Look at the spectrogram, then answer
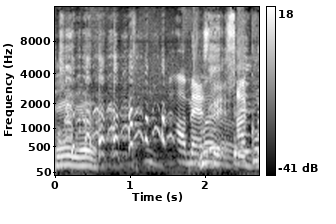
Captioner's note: laughter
